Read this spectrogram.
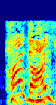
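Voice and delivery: high, loud, overly cheerful hi to the dogs; nervous friendly greeting. Retold or imitated. Pastor greeting seven loose German Shepherds, nervously cheerful and high. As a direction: try to sound friendly to scary dogs. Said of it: "And I'm like".

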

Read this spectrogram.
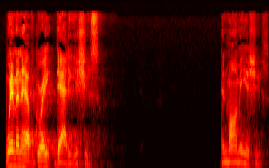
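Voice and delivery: ordinary talk

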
